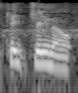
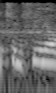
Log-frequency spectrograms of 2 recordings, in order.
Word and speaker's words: Minccino: Never pronounce it as Kinchino. If you get a Chinchino with it's skill wing.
